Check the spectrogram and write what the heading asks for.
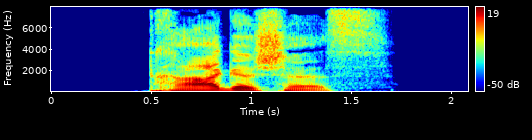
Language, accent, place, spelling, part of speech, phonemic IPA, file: German, Germany, Berlin, tragisches, adjective, /ˈtʁaːɡɪʃəs/, De-tragisches.ogg
- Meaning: strong/mixed nominative/accusative neuter singular of tragisch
